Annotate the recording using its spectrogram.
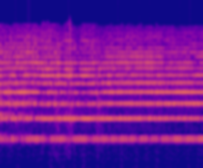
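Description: A single long, high brass note held steady at one pitch, as a trumpet or horn call in the background music.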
